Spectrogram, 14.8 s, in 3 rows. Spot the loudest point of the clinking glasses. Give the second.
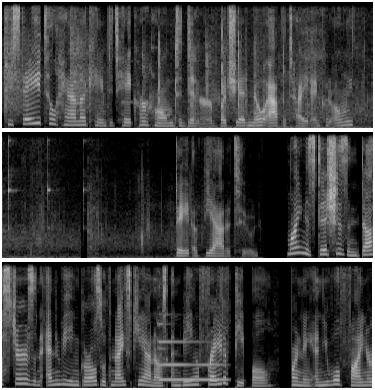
12 s.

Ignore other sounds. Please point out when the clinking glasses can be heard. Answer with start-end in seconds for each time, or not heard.
1.6-2.6, 5.0-6.0, 11.9-12.9.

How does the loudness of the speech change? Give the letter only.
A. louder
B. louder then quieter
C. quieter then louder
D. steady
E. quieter
D.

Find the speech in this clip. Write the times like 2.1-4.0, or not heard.
0.0-4.7, 7.2-14.7.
